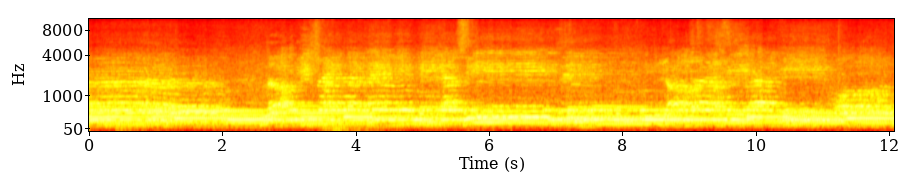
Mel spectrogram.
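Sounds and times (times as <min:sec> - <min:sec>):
group singing slow hymn: 0:00.0 - 0:12.0.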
